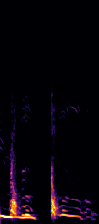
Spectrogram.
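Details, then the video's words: Boston Terrier, a female pet dog, howling indoors in two drawn-out tonal howls, each starting with a harsh attack then holding a steady wavering tone that bends downward at the end; owner praising softly. "Boston Terrier Howling"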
